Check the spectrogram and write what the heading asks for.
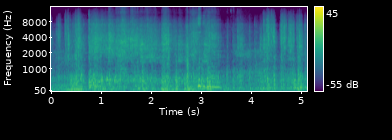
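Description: Thin galvanized sheet-metal ductwork crumpling and rattling under boots as it is stood on and flattened, a dense run of metallic crinkling and clatter.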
